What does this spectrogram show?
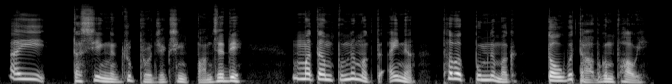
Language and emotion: Manipuri, disgusted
